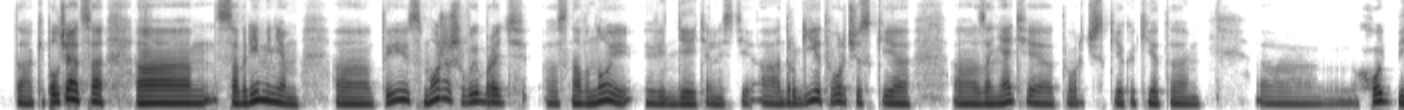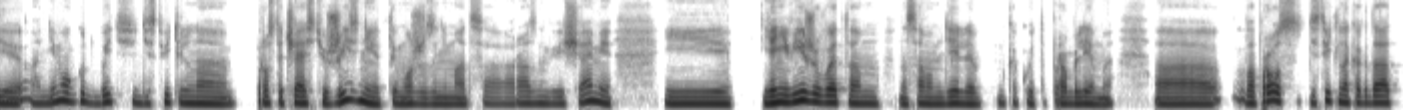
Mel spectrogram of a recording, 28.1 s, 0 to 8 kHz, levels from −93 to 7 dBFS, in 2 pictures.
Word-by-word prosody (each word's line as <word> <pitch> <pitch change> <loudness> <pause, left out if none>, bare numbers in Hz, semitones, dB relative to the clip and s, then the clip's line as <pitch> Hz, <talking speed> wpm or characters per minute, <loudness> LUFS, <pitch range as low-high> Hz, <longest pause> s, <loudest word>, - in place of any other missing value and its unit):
Так 135 -4 -3
и 145 - -11
получается, 170 -1 +5 0.3
ам, 140 +4 +5
со 140 -8 0
временем, 145 - +4 0.3
а, 120 -1 0
ты 190 +9 +2
сможешь 185 +3 0
выбрать 155 -2 0 0.2
основной 135 +7 0
вид 125 -3 -3
деятельности, 120 0 -3
а 130 -6 -3
другие 135 +10 0
творческие, 140 -5 -2 0.4
а, 125 0 -1
занятия, 130 0 -1
творческие 130 0 -7
какие-то, 125 -2 -5 0.6
а, 125 -2 -8 0.4
хобби, 150 -5 +1
они 135 +2 -2
могут 165 -6 0
быть 155 +4 -3
действительно 130 -2 -1 0.2
просто 135 0 -3
частью 130 -2 0
жизни. 160 -1 +3
Ты 120 +3 -6
можешь 120 -1 -1
заниматься 120 0 -4
разными 130 0 -3
вещами, 140 +2 0 0.5
и 125 -1 +1 0.3
я 135 +1 +6
не 150 0 +6
вижу 170 0 +6
в 150 - +2
этом, 130 -4 +1 0.2
на 125 - -3
самом 125 0 -1
деле, 125 -2 +1 0.3
какой-то 135 0 -9
проблемы. 125 -2 0 0.4
А, 120 +1 0
вопрос, 170 - +1
действительно, 150 +1 -1
когда 140 -1 +2
130 Hz, 105 wpm, -19 LUFS, 125-150 Hz, 0.6 s, я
